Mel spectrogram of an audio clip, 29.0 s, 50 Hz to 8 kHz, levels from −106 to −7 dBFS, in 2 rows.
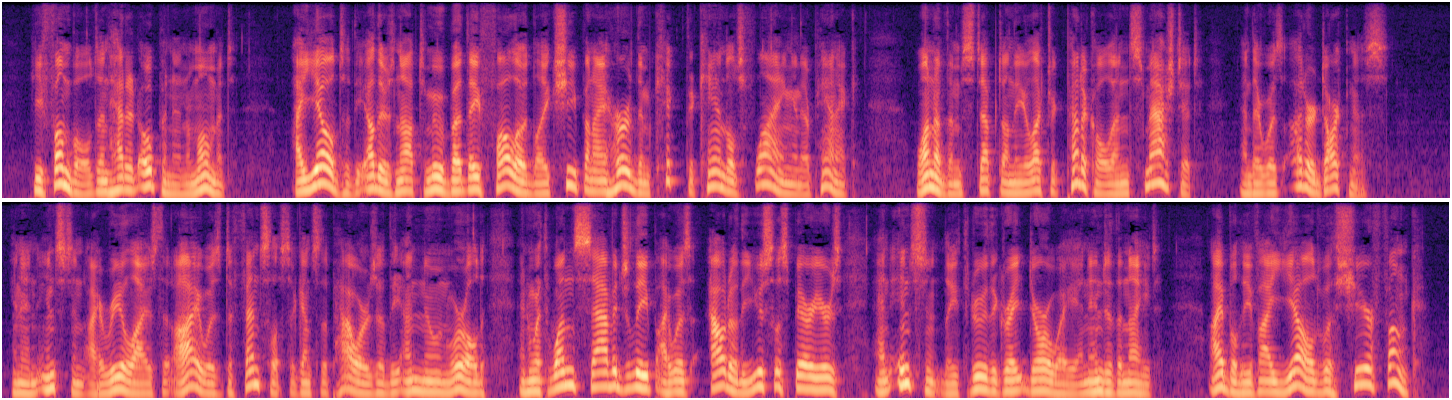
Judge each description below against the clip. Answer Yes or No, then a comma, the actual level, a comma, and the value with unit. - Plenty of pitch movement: Yes, wide, 6.1 semitones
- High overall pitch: No, low, 120 Hz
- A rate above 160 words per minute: Yes, average, 195 wpm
